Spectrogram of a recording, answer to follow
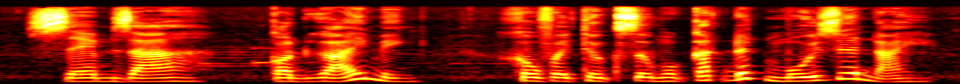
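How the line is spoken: Quiet smiling mutter. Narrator (Vietnamese): Ninh Quang Diệu mỉm cười, nhỏ tiếng lẩm bẩm

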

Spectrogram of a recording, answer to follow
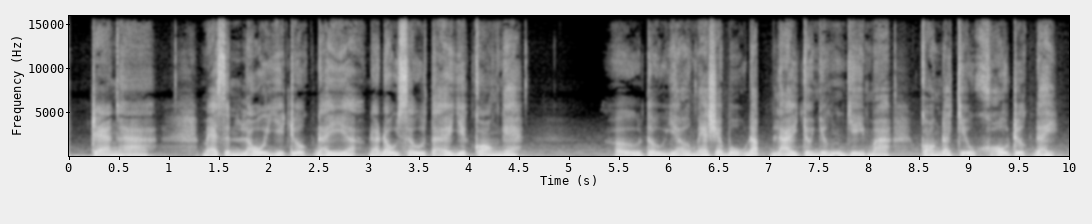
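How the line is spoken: Sad. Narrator (Vietnamese): Bà nói bằng chất giọng buồn buồn

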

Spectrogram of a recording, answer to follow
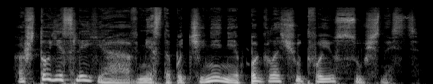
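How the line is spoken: Dark mage's whisper. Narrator (Russian): Продолжал шептать темный маг

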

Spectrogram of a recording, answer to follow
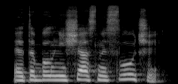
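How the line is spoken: Shout over din, prince. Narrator (Russian): Перекрывая гул и грохот, крикнул мятежникам принц

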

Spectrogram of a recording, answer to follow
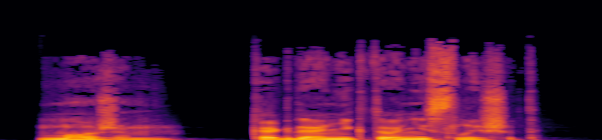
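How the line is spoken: Dry. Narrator (Russian): сухо сказал кавалер

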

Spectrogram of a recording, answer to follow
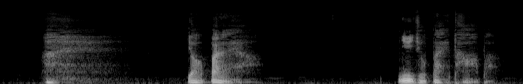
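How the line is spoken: Helpless sigh. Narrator (Chinese): 那个钢琴师一声无奈的叹息

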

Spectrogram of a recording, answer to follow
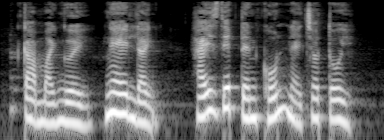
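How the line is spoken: Screaming. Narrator (Vietnamese): Thiên Ảnh Kiện gào lên

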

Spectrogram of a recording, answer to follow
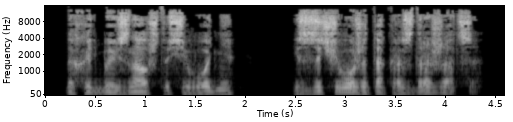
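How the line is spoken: Quiet, embarrassed prince. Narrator (Russian): тихо промолвил князь в смущении

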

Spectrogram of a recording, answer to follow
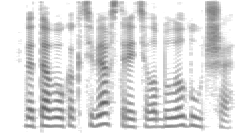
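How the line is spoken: Hissed. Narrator (Russian): Прошипела

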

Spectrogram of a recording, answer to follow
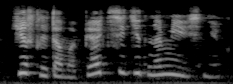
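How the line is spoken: Terrified whisper. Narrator (Russian): в ужасе прошептала рыска

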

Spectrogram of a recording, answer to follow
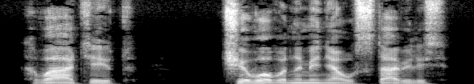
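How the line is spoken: Strained, uneasy. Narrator (Russian): сказал К, преодолевая какое-то неприятное ощущение

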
